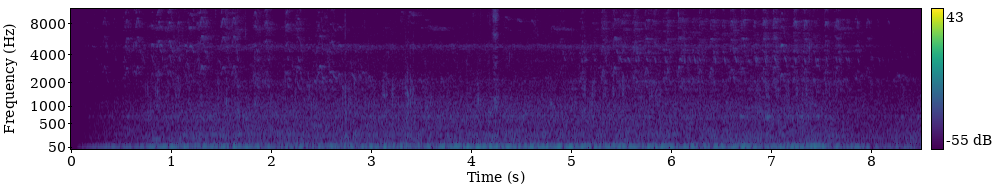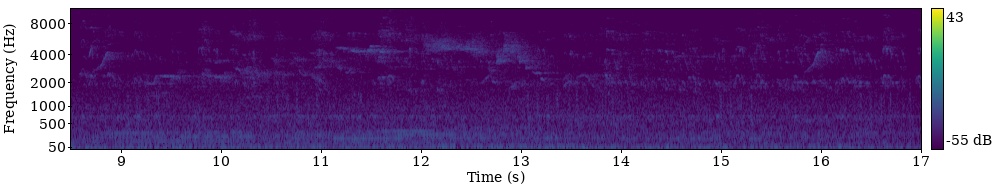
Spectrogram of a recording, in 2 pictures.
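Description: Outdoor bird calls and chirping, over a strong low wind-like rumble during the first half. The rumble drops away about eight seconds in, leaving short, separate chirps.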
